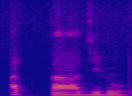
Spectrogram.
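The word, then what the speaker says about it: التاجر: But in huruf al-shamsiya, you will not pronounce lam. At-Tajidu, lam is silent.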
